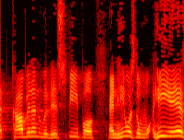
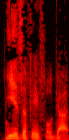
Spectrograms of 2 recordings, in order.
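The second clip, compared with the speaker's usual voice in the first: much softer and lower, almost under the breath; soft repeat; 6 semitones lower, 13 dB quieter, faster than usual. Real, not acted. Preacher echoing his own line to the church, hushed. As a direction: let it sink in quietly.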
